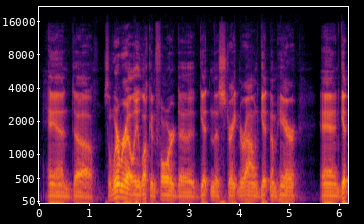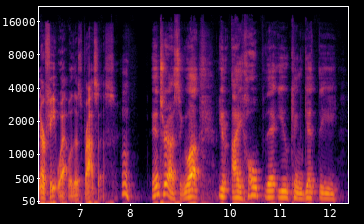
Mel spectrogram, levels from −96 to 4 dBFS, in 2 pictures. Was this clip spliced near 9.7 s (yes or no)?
yes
